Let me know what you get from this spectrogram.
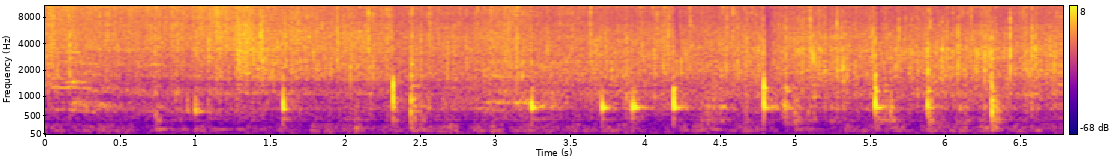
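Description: Chopped onion frying in hot oil in a clay cazuela, sizzling steadily as chopped tomato and corn kernels are scraped in from a clay plate with a wooden spoon. The spoon knocks sharply against the clay about a dozen times from a second or so in.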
